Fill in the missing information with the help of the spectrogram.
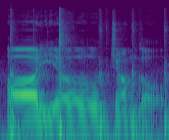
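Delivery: slow, savoring each word; drawn out slowly. Shown as a demonstration. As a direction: stretch the name out slowly. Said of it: "You can actually see it".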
